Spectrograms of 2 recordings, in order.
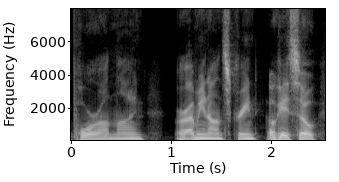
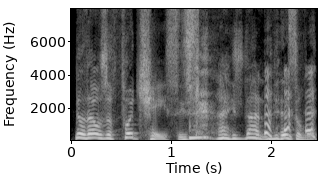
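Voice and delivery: higher, laughing disbelief; incredulous; 9 semitones higher than usual. Retold or imitated. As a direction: scoff at the absurd claim.

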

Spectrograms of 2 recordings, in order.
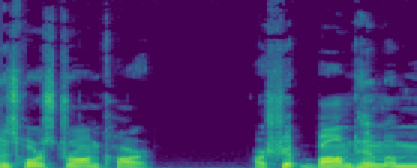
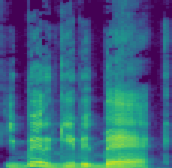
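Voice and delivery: put-on high boy's voice, loud warning; threatening child; 8 semitones higher, 5 dB louder than usual. Boy demands his toy back, high angry warning. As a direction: warn him like an angry kid.

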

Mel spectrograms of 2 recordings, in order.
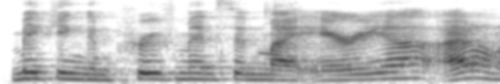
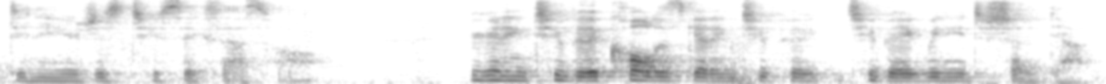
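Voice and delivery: imagined conspirators; 6 semitones lower, 11 dB quieter than usual. Pretend. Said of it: "They were like".

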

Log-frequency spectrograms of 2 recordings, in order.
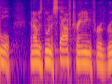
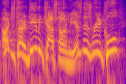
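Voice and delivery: high, loud, hammed-up excitement; thrilled gushing; 11 semitones higher, 6 dB louder than usual. Delivered man telling the secretary, gushing excitedly. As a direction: imitate someone bursting with amazing news.

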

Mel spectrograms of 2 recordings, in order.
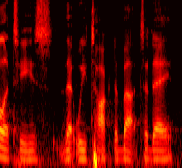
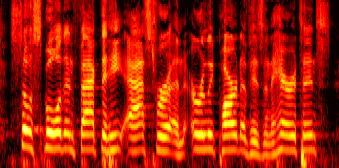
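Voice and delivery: full-force preaching; 9 semitones higher, 6 dB louder than usual. Acted. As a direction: preach it louder and higher, pressing every point.

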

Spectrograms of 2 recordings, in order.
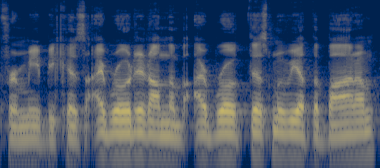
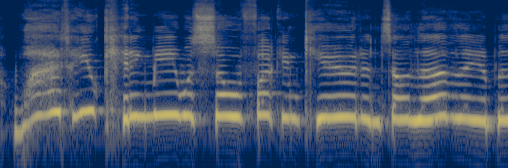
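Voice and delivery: very high incredulous gushing voice; high squealing girlfriend, shocked anyone disliked it; mock girlfriend; 4 dB louder than usual. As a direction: squeal it like a smitten ex. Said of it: "She's like".

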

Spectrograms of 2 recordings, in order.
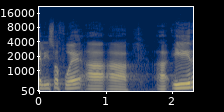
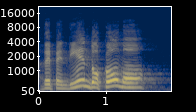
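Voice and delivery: normal talking voice

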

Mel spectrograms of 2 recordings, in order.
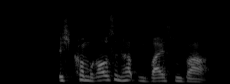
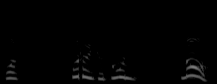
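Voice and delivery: much higher, hammed-up Indian accent; 9 semitones higher than usual. Warns viewer then attempts Indian accent, high squeaky try. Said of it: "jetzt kommt ein indischer Akzent".

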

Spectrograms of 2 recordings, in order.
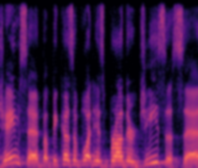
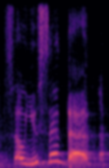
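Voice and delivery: quiet, slow, knowing reproach; Pastor Dwight's reproach; 3 semitones higher, 9 dB quieter, slower than usual. Retold or imitated. Colleague teasing the pastor on Monday: quiet, slow reproach. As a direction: softly needle the preacher, slowly. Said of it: "Pastor Dwight on a Monday morning".

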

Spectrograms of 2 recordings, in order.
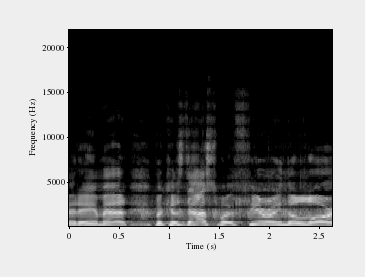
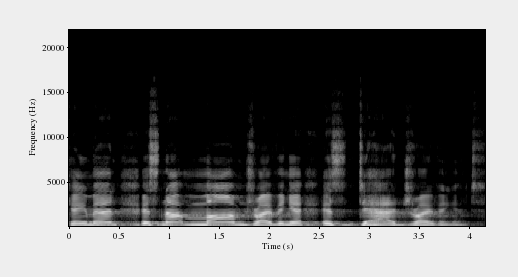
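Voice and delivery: ordinary delivery

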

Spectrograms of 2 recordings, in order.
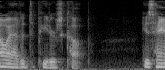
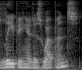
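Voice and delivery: plain reading voice

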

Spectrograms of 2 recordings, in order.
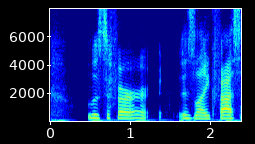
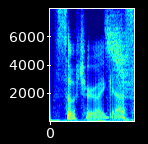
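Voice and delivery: laughing whisper; 3 semitones higher, 6 dB quieter than usual. Real, not acted. Laughing aside to co-hosts.

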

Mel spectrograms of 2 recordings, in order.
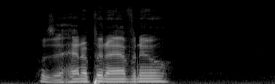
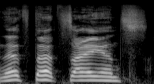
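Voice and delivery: high, loud, drawn-out mock outrage; 9 semitones higher, 9 dB louder, much slower than usual. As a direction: parody a scoffing critic slowly. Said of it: "And then people were saying".

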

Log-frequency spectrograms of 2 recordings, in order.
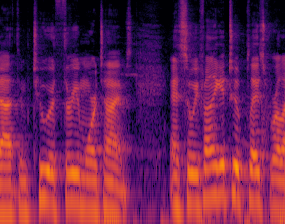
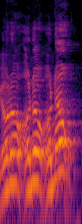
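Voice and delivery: higher, louder frantic oh no chant; retold panic; 8 semitones higher, 5 dB louder than usual. Missionary reliving the accident for his podcast co-host, frantic. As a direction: spiral into panic as it happens. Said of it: "It was like, it was one of those".

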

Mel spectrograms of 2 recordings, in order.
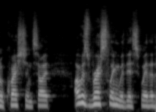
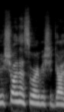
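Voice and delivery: higher-pitched, mildly nervous retold question; a bit nervous; 6 semitones higher, 4 dB louder, faster than usual. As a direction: question the route as a slightly nervous teenager. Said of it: "starting to get a bit nervous".

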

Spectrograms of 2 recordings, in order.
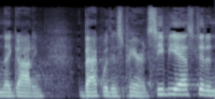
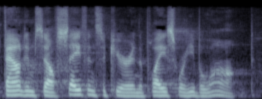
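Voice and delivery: usual speaking voice

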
